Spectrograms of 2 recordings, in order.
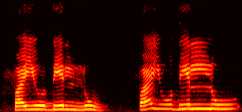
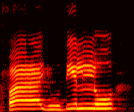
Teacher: di awalan ada tiga huruf berturut-turut itu pendek semua ya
